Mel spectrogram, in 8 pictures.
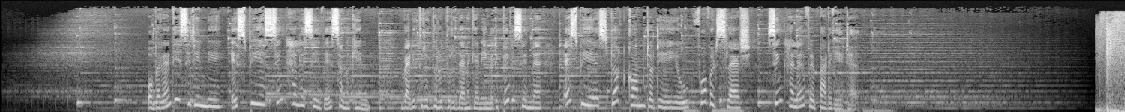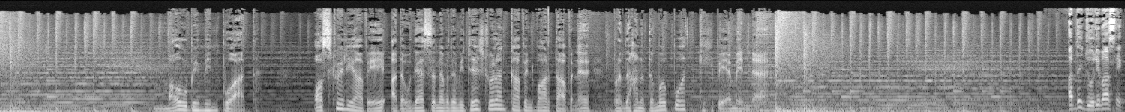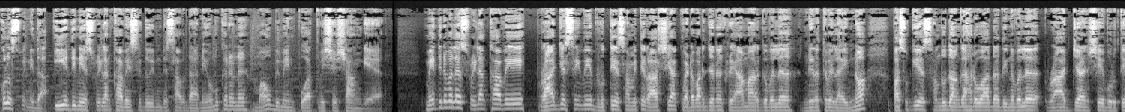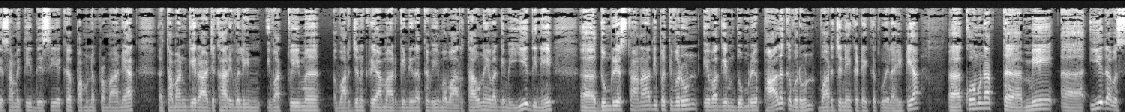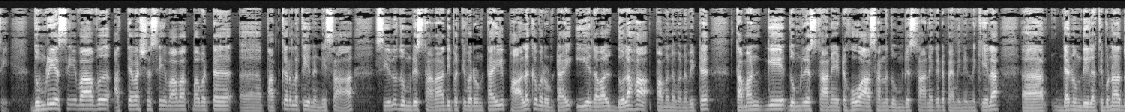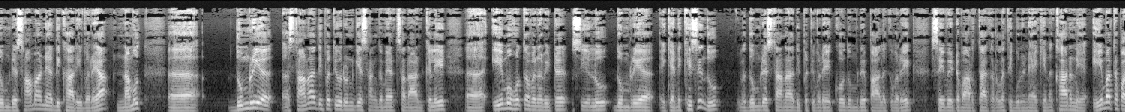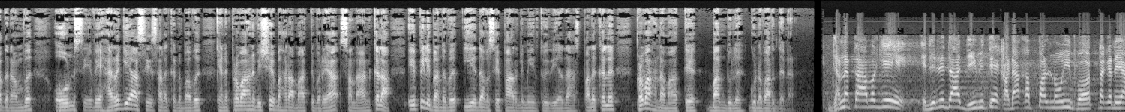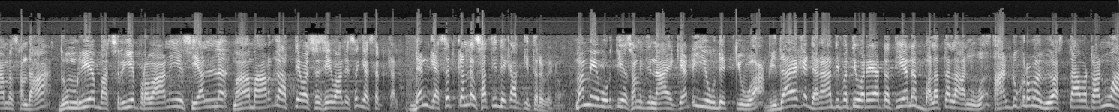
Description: The latest news reported from Sri Lanka from "Homeland News” feature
